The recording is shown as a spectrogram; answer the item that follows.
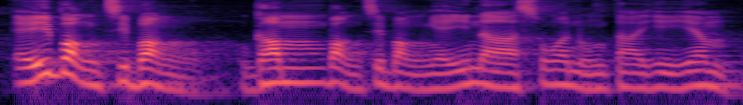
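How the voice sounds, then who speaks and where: A man's voice: medium pitch, normal speed. A man interpreting a sermon phrase by phrase in a church, repeating each line right after the preacher. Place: church sanctuary.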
